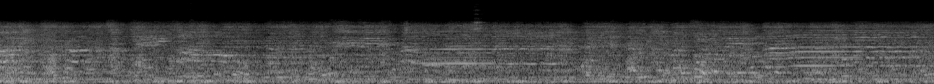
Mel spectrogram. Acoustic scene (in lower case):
crowded indoor space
